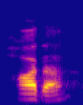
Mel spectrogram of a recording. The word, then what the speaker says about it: hara: We're going to use the tantric hara. It's H-A-R, it's pronounced hara, but you're not going to say it.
